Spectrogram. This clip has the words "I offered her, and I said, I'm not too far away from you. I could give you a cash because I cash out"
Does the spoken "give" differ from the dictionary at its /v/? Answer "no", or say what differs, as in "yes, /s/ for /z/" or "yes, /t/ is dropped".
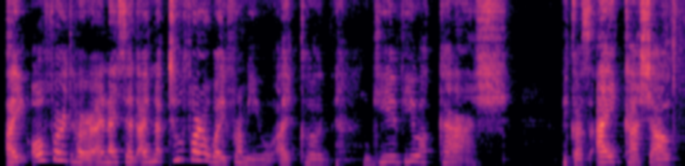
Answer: no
